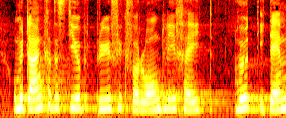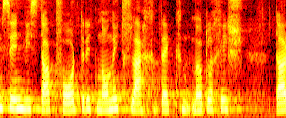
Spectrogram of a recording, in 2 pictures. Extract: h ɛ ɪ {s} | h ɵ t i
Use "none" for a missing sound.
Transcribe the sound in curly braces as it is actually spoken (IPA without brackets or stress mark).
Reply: t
